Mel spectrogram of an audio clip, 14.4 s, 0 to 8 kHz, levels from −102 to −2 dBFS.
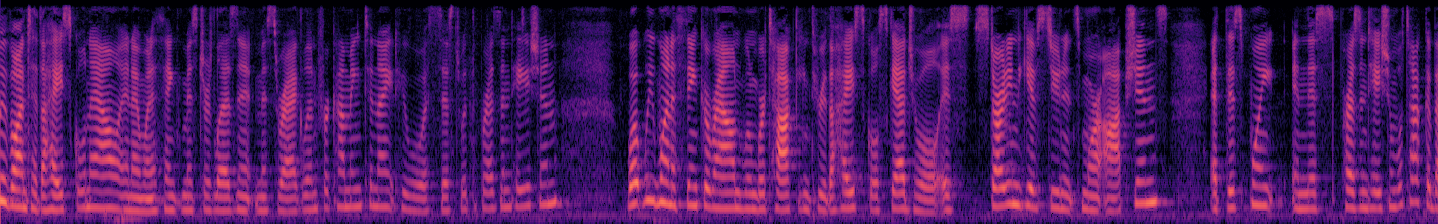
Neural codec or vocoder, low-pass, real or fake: none; 7.2 kHz; real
